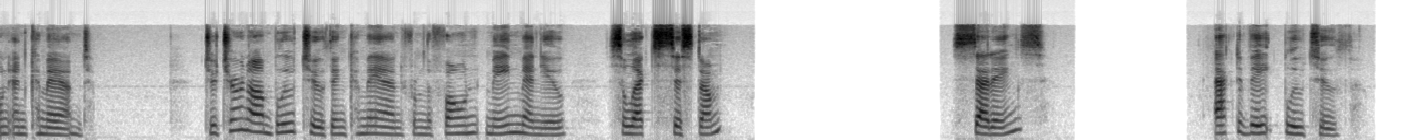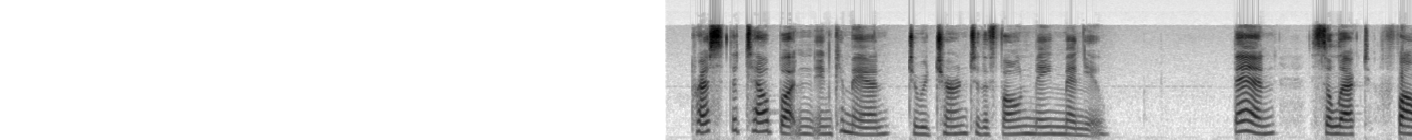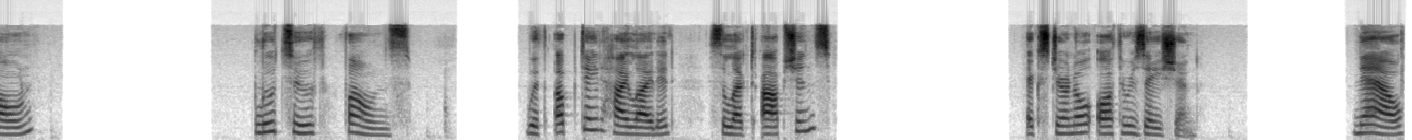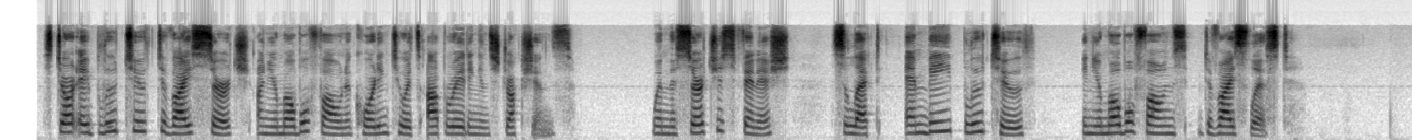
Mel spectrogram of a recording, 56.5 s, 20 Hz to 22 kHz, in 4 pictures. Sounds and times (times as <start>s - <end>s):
Speech: 0.0s - 1.0s, 2.0s - 7.3s, 9.6s - 10.6s, 12.2s - 13.6s, 21.0s - 25.2s, 26.5s - 28.7s, 30.8s - 32.4s, 33.5s - 36.6s, 38.5s - 40.3s, 41.8s - 48.2s, 48.9s - 55.4s.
